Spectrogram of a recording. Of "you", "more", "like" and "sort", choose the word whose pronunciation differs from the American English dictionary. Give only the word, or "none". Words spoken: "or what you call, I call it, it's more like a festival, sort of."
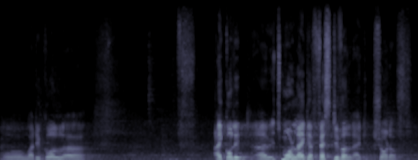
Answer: sort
